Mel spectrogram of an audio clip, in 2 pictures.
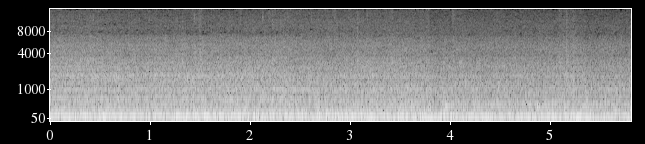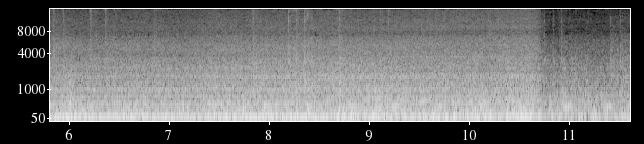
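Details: Hino diesel truck (trailer) heard from the cab's rear sleeper bunk while driving: heavy cab rumble with faint, irregular knocks from the rear wheel and driveline; described as somewhat dangerous but not severe, cause not yet diagnosed.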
